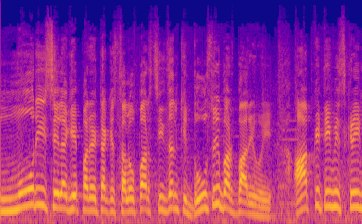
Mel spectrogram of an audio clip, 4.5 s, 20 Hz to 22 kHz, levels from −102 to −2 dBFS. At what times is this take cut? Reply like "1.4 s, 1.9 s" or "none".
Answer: none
